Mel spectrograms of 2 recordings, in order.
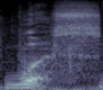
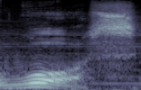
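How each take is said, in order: First: The vowel is short and reduced. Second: The vowel is full, like in force. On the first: This is the current squashed form. "it became just wuss" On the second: This is the older form of the syllable. "this probably started out more like a Warse, uh, similar to force"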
